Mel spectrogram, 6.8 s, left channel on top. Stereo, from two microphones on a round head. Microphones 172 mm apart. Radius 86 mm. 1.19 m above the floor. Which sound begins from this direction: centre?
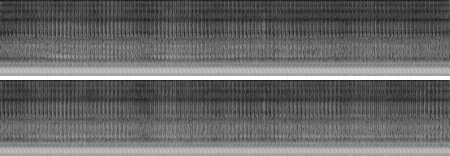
An engine running, at 0.0 s.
